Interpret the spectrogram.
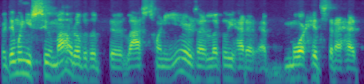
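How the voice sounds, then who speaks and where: Male guest, 40s, Danish native with a Californian accent, mid-pitched, easygoing and talkative, dry room. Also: quick pace, darkish tone, dry recording, lo-fi sound. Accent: Californian American. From Denmark. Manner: chatty, laughs often, many fillers. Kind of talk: casual interview storytelling.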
